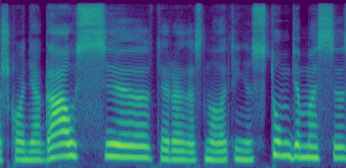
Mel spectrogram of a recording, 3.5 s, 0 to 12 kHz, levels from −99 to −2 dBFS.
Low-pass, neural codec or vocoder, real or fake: 10.8 kHz; autoencoder, 48 kHz, 32 numbers a frame, DAC-VAE, trained on Japanese speech; fake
